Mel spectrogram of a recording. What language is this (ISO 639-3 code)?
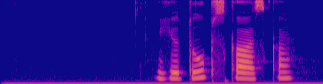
rus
